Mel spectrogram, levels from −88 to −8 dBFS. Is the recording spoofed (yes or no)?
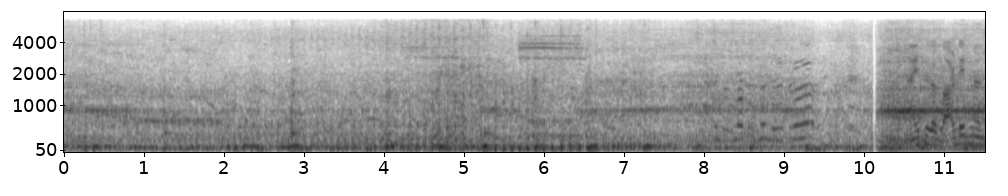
no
